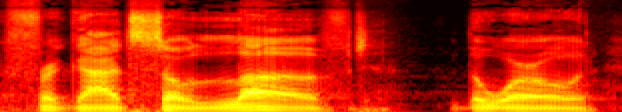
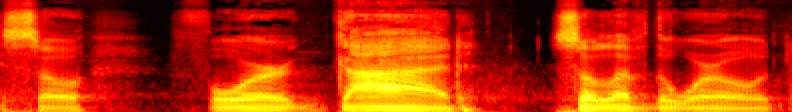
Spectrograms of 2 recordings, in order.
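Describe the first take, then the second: First: The word loved is stressed. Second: The word God is stressed.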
